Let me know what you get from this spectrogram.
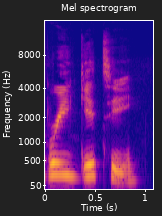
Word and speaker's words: Brigittie: It's pronounced Brigitte.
